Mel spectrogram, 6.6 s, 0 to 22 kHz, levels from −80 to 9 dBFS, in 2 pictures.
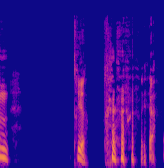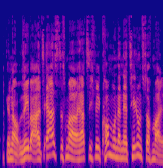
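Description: No technical faults can be heard anywhere here.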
